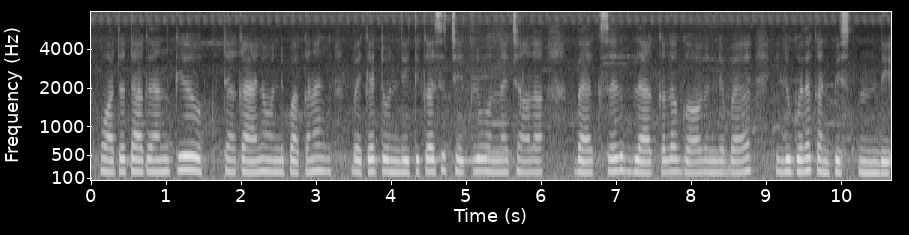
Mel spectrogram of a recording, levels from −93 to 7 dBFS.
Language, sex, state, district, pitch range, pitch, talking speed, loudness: Telugu, female, Andhra Pradesh, Visakhapatnam, 205-215 Hz, 210 Hz, 55 wpm, -16 LUFS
